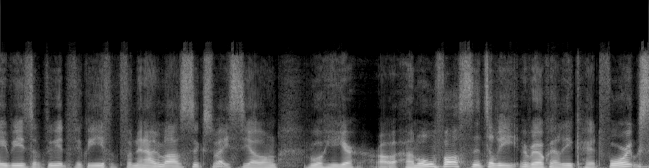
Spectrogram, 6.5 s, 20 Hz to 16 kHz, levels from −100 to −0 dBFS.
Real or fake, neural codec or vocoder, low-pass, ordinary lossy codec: fake; codec, 16 kHz in and 24 kHz out, 0.4 kbps, LongCat-Audio-Codec, four codebook decoder; 10.8 kHz; Opus, 64 kbps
